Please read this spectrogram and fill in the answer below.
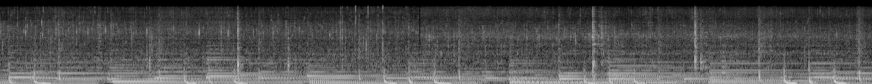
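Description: Whole quail deep-frying in a wok of hot oil, a steady sizzle with fine crackling, stirred with a perforated metal skimmer. Background music with a bass line plays underneath.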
